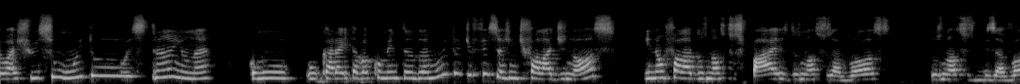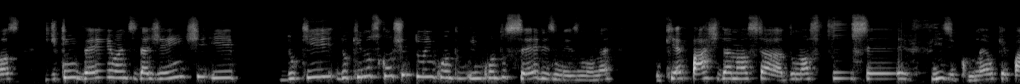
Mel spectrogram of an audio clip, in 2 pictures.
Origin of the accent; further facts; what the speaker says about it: Belo Horizonte, Minas Gerais, Brazil; sou de Minas Gerais, Belo Horizonte. Parte da minha ancestralidade é pertencente daquele território mineiro ali que hoje é chamado de Minas, né, Minas Gerais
